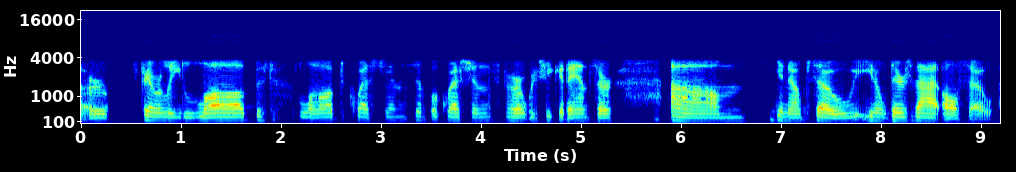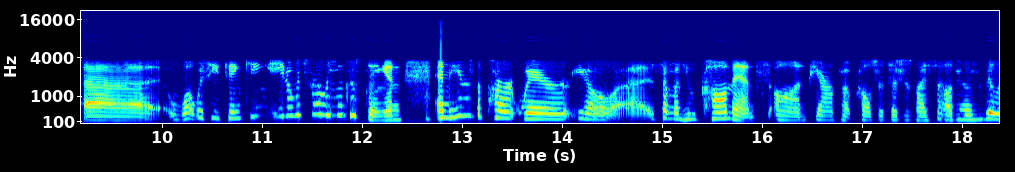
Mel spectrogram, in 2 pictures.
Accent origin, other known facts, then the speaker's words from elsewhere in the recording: Canada; as a Canadian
